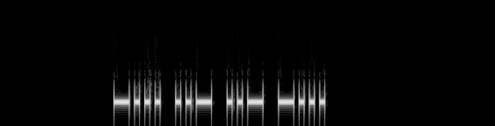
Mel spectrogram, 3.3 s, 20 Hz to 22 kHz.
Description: Morse code, heard as a keyed tone, about 34 wpm, 700 Hz. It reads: BUUB
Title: All Cut Numbers - 4-Digit 35wpm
